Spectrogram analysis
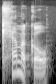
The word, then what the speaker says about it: chemical: While the ch sound, often with a ch, that's ch, but the word chemical, obviously not pronounced chemical.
